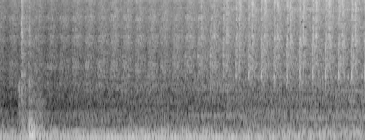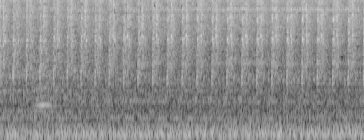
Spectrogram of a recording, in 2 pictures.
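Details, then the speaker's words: Mazda Miata after manual conversion, jump-started: steady idle with fast faint ticking over low rumble; owner suspects noisy clutch release bearing or lifter tick, thick oil, due for oil change. "Well, it is started. It's probably due for a oil change. It's got a bit of lift to tick, but And it does have thick ass oil in"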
